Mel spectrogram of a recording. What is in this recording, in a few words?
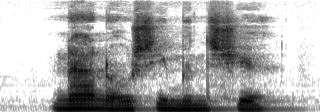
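"nanosiemensje", Dutch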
